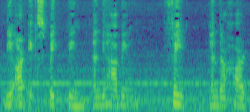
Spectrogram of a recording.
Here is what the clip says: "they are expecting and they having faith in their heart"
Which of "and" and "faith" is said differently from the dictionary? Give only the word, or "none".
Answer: faith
